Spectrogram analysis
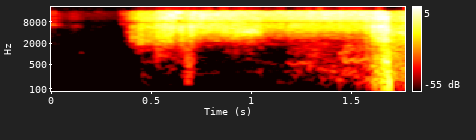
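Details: Mechanical ventilator sound: after a brief silence, a steady soft airflow hiss rises and ends in a short low puff. It comes from a podcaster's own ventilator, heard during speech.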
